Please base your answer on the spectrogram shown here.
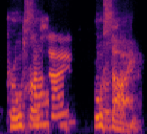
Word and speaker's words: Prosci: And there's a certification called, I can never remember how it's pronounced. It's ProSci.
